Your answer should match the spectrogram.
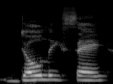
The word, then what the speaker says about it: Dolce: I'm your host Dolce, pronounced Doly like sweet softness whispered in French.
